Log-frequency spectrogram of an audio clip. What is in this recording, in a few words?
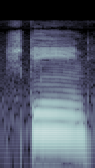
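"xquiny", corner, San Lucas Quiaviní Zapotec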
